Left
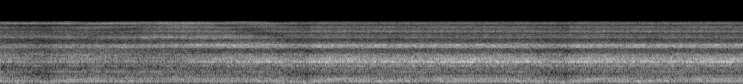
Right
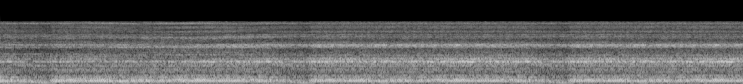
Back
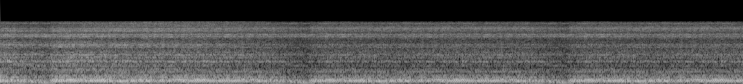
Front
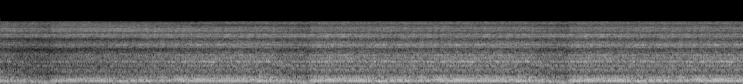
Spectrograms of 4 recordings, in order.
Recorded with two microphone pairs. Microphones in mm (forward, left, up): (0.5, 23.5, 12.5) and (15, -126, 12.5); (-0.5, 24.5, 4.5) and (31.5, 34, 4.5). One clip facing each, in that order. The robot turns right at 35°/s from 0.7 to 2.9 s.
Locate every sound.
0.0 s an engine running: 90° right, 4 m; by 7.4 s 15° right, 4 m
